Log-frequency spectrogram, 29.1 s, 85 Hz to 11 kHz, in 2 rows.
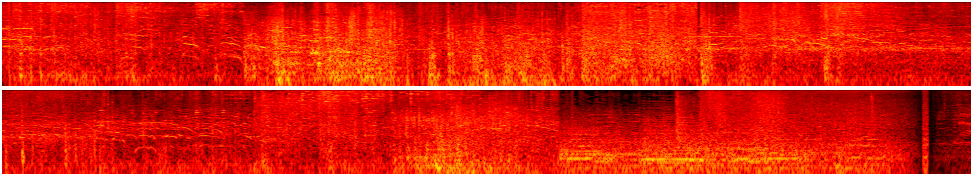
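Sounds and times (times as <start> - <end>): crowd shouting and screaming: 0.0 - 5.4, 10.3 - 18.7
glass shattering: 0.0 - 13.8, 17.2 - 22.9
cracking: 0.0 - 22.9
deep rumbling: 20.4 - 28.4.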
